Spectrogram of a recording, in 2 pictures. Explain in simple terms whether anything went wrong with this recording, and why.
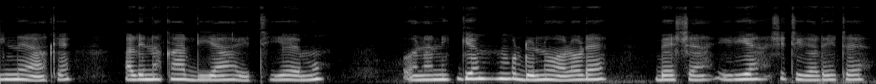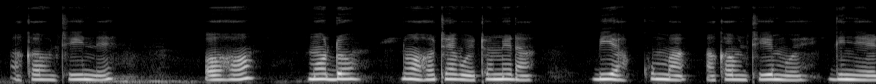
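Nothing went wrong here.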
